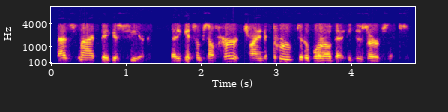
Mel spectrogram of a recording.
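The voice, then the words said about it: South Jersey accent. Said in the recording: “definitely ... is a South Jersey accent. There's no doubt.”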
